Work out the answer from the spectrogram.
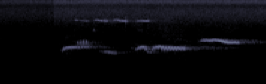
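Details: Eurasian curlew in Ireland whistling three soft rising slurred notes in quick succession over a quiet background hiss.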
